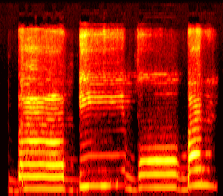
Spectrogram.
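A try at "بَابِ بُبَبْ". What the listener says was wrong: Kok babi buban? Nggak ada nun itu mah, Mbak. Babi buban, tukang ban, nggak ada. Babi bubab. Bubannya iklab ya. Nah, ini nun mati ketemu ba ada M-nya. Itu kalau di Quran. Ini namanya iklab. Iklab. Ya, iklab. Bubam gitu. Bubam.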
